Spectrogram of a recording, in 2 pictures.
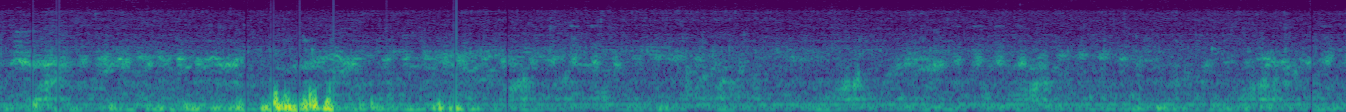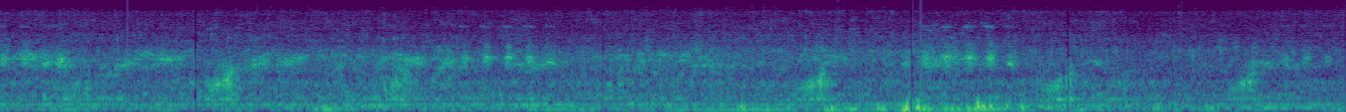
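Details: Night chorus of frogs at a pond, many faint repeated croaks overlapping, interrupted twice by brief low thumping knocks, over a constant low hum.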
